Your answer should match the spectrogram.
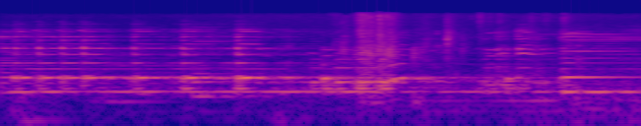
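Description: Azerbaijani music playing from the speaker of a small old Yu-Ma-Tu portable radio cassette player: a steady instrumental passage with held notes.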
